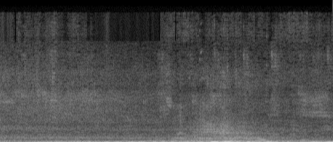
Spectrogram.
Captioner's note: engine revving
